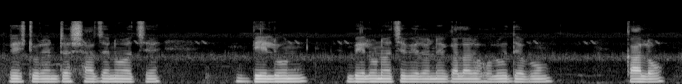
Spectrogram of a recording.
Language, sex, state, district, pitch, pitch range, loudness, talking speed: Bengali, male, Tripura, West Tripura, 130 Hz, 130-135 Hz, -18 LUFS, 95 wpm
